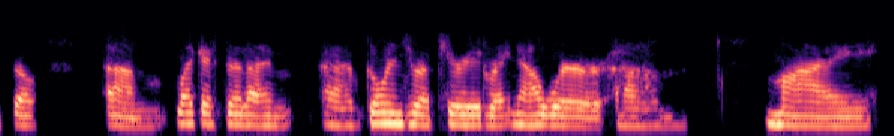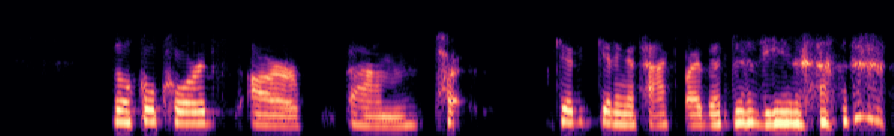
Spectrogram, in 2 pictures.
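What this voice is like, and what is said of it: Raspy, hoarse voice. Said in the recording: “I hear that my voice is getting a little raspy... sometimes my voice gets really raspy like this... I call it my Stevie Nicks voice, but it'll probably get more and more raspy”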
